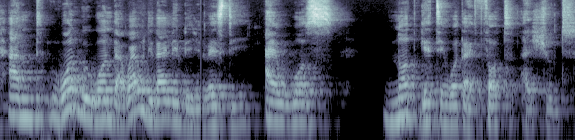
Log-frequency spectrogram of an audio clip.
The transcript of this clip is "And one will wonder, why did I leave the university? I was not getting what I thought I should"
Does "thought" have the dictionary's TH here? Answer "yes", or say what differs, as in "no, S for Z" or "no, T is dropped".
yes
